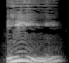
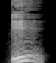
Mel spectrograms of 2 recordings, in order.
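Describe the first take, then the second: First: I said as a long "ee"; drawn-out "ee" for I; long Latin I. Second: I said as a short "ih"; short Latin I. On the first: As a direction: say I like English long E. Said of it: "the way we pronounce our long E". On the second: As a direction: say I as a brief ih. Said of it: "The short vowels are as follows". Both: Shown as a demonstration.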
